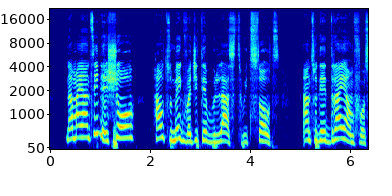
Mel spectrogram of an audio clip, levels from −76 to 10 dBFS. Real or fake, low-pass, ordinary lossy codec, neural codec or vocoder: real; none; none; none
